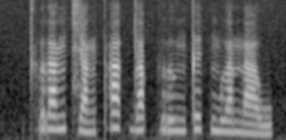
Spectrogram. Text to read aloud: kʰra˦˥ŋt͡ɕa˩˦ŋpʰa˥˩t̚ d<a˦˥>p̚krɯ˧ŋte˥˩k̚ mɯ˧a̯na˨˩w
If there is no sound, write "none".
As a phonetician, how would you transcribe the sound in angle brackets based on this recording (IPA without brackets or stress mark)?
a˦˥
